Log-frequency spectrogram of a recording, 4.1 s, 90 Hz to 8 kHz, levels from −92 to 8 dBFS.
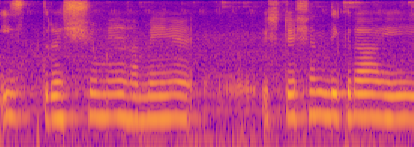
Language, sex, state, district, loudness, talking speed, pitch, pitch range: Hindi, female, Uttar Pradesh, Lalitpur, -17 LUFS, 115 wpm, 225 Hz, 215-235 Hz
